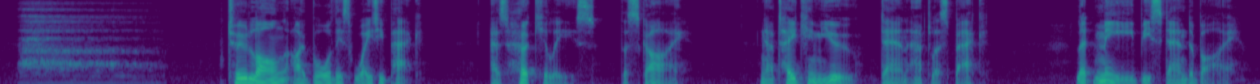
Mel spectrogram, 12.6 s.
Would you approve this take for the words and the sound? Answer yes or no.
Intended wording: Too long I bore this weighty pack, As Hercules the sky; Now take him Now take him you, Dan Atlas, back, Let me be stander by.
no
